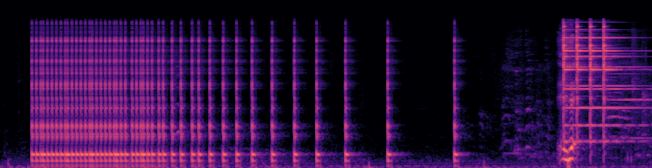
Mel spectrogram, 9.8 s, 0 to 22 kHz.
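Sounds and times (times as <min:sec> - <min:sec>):
spinning wheel clicking: 0:00.5 - 0:06.0
laughter: 0:07.2 - 0:08.5
bright ringing bell chiming: 0:08.4 - 0:09.7.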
